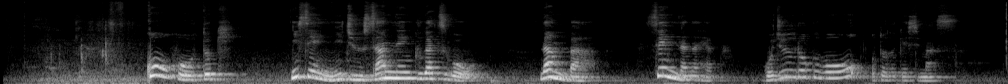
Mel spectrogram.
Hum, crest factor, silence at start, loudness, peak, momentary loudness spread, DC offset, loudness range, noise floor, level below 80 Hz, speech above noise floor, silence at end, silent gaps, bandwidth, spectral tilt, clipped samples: none; 16 dB; 0.35 s; -16 LUFS; 0 dBFS; 21 LU; under 0.1%; 6 LU; -42 dBFS; -44 dBFS; 27 dB; 0.6 s; none; 16 kHz; -7 dB/octave; under 0.1%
